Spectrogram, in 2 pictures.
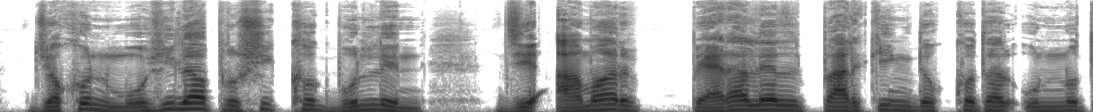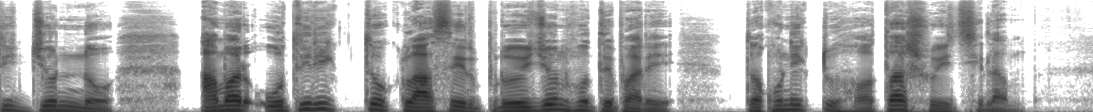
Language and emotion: Bengali, sad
